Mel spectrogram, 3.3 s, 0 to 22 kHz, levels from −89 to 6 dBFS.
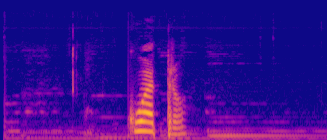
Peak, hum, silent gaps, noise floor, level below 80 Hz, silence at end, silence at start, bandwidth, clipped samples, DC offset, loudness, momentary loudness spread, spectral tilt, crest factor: -2 dBFS; none; none; -49 dBFS; -52 dBFS; 1 s; 1.3 s; 10 kHz; under 0.1%; under 0.1%; -17 LUFS; 28 LU; -7 dB/octave; 20 dB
